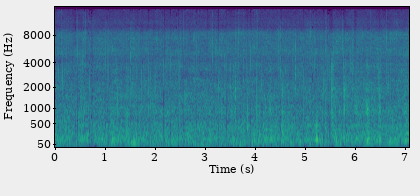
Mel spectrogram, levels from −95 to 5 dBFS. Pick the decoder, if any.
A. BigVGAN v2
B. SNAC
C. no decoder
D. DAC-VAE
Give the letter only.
B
